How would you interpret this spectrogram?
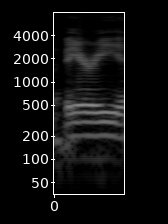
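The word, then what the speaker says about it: bury: Yeah, Barry and Barry. Like I said, it's just American speak. I want everyone to Barry, hear this B-U-R-Y, B-U-R-Y is pronounced the same.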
